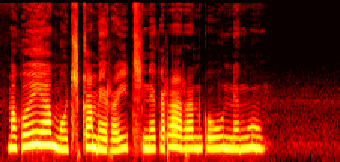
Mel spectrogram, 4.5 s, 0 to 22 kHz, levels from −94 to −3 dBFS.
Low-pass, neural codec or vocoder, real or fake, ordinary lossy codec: none; vocoder, 44.1 kHz, 128 mel bands every 256 samples, BigVGAN v2; fake; none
